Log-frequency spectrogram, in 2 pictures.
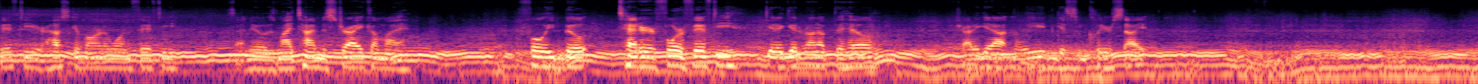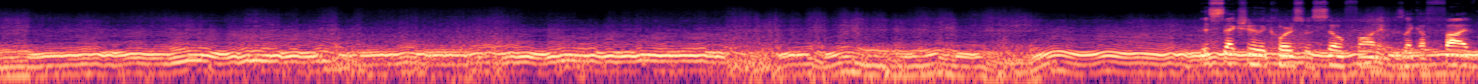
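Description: A dirt bike engine revs and roars up and down close by.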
